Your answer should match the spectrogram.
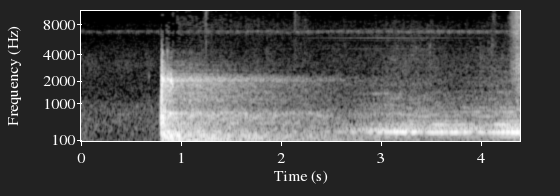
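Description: A sudden deep boom, a dramatic music stinger, hits about a second in. It rings on into a low, tense music drone with steady held tones.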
